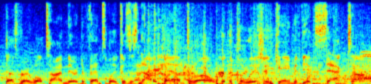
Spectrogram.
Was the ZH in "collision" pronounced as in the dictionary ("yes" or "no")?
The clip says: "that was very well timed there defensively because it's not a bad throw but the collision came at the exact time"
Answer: yes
